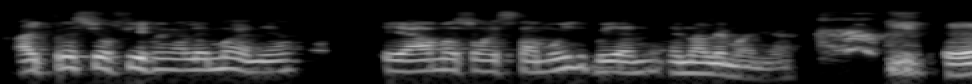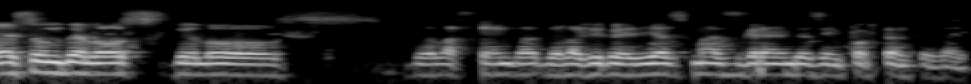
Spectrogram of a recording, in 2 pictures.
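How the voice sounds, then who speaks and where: A man's voice: mid-range voice, a little mellow, muffled recording. A man from Brazil with a Brazilian Portuguese accent, a publishing consultant answering questions in Spanish at an online conference, with frequent fillers and restarts. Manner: hesitant non-native Spanish with many fillers and restarts. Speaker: publishing consultant, guest speaker.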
